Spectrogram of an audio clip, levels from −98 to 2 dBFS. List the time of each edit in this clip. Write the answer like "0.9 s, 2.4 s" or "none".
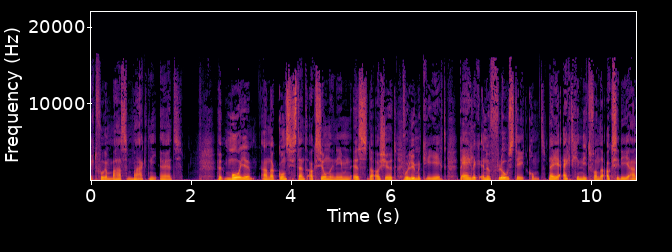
6.2 s, 7.4 s, 9.2 s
